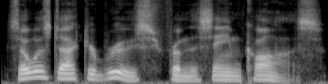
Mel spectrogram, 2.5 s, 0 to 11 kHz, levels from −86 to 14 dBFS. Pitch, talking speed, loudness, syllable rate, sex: 135 Hz, 195 wpm, -16 LUFS, 4.2 syllables/s, male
